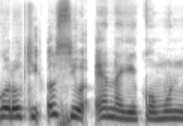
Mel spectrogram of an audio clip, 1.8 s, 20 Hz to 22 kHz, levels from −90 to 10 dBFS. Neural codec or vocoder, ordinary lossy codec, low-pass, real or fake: codec, 44.1 kHz, 3.4 kbps, Pupu-Codec; none; none; fake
